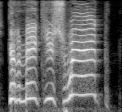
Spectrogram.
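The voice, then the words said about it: Sung line in falsetto. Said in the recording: “No falsetto from you.”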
